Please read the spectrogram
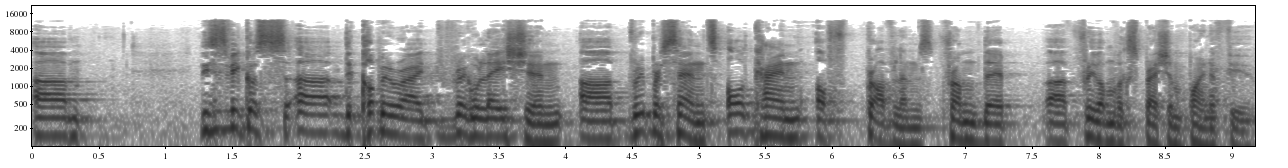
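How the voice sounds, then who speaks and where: Speaking with a Chilean accent, a man uses lively intonation at a moderate pace and a fairly high pitch. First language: Spanish. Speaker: digital rights NGO director. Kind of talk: conference presentation. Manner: halting, many fillers.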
